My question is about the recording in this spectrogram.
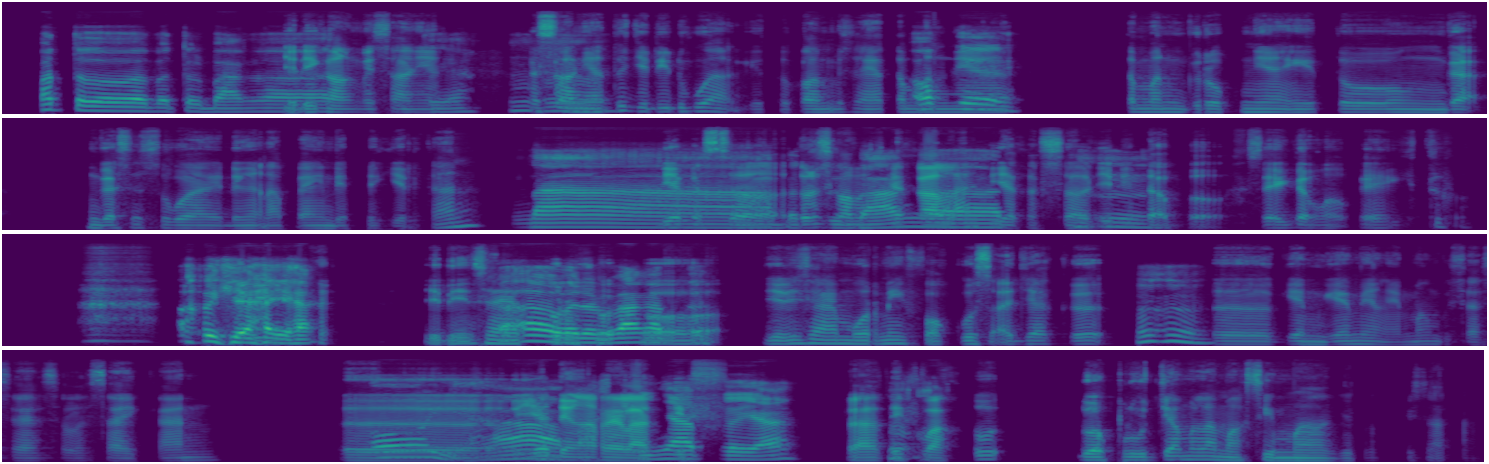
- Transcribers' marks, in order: drawn out: "Nah"; laughing while speaking: "Oh, iya iya"; laughing while speaking: "gitu"
- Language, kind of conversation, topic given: Indonesian, unstructured, Bagaimana hobimu membantumu melepas stres sehari-hari?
